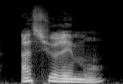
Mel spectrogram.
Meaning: 1. assuredly, in an assured fashion 2. to be sure
- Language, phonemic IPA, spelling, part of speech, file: French, /a.sy.ʁe.mɑ̃/, assurément, adverb, Fr-assurément.ogg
